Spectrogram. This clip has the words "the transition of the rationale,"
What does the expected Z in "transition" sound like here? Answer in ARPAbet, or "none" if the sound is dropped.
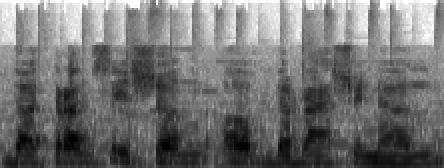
S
